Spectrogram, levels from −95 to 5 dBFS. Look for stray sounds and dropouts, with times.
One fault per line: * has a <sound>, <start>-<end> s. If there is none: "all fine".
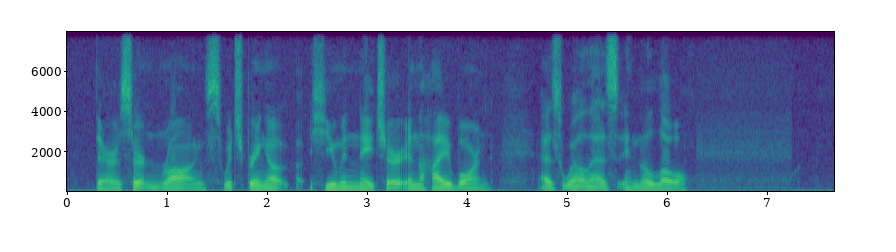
all fine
